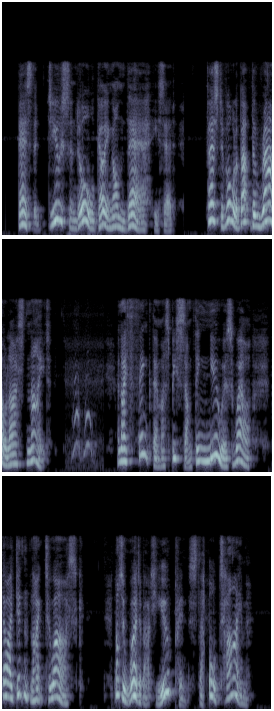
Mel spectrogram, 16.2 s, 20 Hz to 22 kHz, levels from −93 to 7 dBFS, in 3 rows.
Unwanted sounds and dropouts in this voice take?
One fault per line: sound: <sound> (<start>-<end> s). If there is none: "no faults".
sound: bark (6.8-7.3 s)
sound: dropout (14.8-15.0 s)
